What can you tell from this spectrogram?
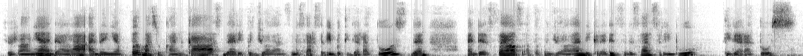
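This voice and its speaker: A woman with an Indonesian accent and a lowish voice teaches accounting step by step as a lecturer, working through examples and often asking questions she then answers herself. The recording is dull and lo-fi, with clear background noise.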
